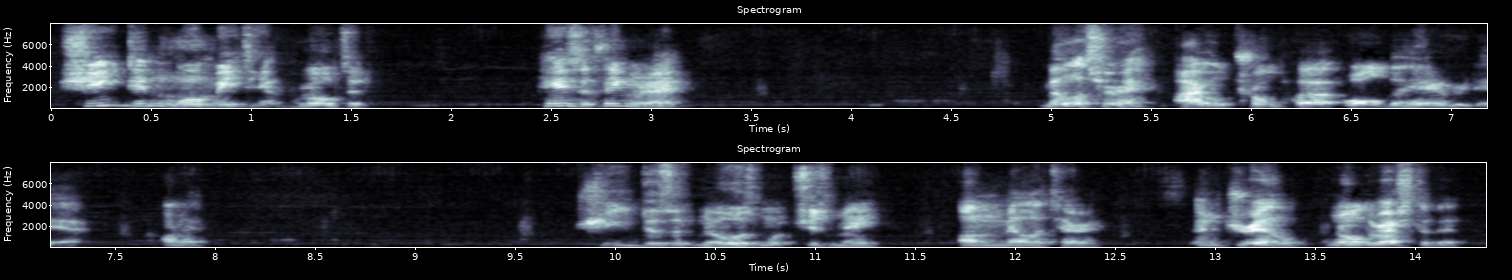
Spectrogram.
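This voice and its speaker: A teenage cadet corporal chatting candidly to camera at home, rambling and swearing now and then. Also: male voice, a little high, moderate pace, pauses often. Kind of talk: casual talk to camera. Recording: distant, muffled mic.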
